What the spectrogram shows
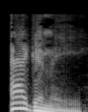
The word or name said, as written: agamy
